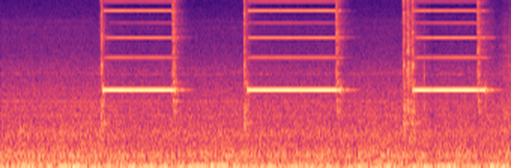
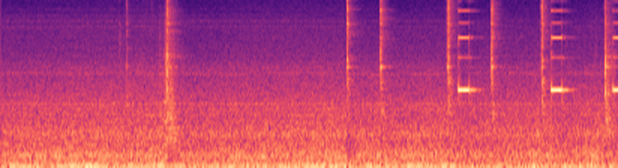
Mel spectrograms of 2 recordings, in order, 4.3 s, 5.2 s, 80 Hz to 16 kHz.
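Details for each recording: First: Replacement relay for a Rotel RB-1092 Class D amplifier, whose old relay had burned contacts, on a continuity tester: three steady, unbroken high squeals, each held while the relay pulls in; the contacts conduct properly. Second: Relay removed from a Rotel RB-1092 Class D amplifier (powered, not in protection, no output) checked on audible continuity: tester silent, then short irregular beeps only when tapped; intermittent contacts, relay bad, to be replaced.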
